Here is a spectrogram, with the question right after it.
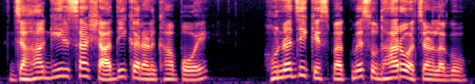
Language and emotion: Sindhi, neutral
